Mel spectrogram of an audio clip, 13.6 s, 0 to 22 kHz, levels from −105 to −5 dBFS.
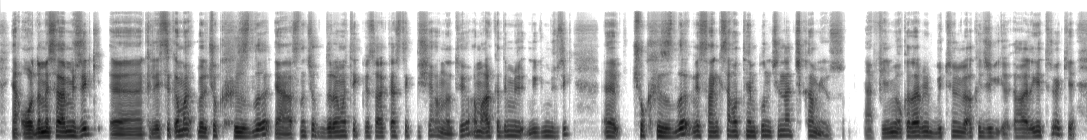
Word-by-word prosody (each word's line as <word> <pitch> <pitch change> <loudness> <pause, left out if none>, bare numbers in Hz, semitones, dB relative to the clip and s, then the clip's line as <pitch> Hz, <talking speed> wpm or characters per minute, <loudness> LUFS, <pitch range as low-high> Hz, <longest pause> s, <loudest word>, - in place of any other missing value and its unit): Ya, - - +2
orada 105 +2 +6
mesela 120 +2 +8
müzik, 160 +6 +3
eee, 85 -1 +2
klasik 105 +1 -2
ama, 155 +3 +3
böyle, 120 -2 +3
çok 140 +1 -5
hızlı. 120 +8 +3
Yani, 95 -2 +1
aslında 130 +8 -5
çok 125 -5 -7
dramatik 125 +1 0
ve 125 - -3
sarkastik 125 +1 -4
bir - - -14
şey 140 +3 -8
anlatıyor 115 - -4
ama 130 -2 -1
arkada 125 +2 -1
mü 135 -1 -2
bir 115 +3 -5
müzik, 130 +7 -6 0.4
eee, - - +2 0.2
çok - - -4
hızlı 120 +6 +4
ve, 135 - 0
sanki, 125 -1 -2
sen 140 - -3
o 130 0 0
temponun 130 +1 -2
içinden 145 +3 -4
çıkamıyorsun. 115 - -6 0.2
Yani, 80 - -10
filmi 110 +3 -1
o 110 - -2
kadar 125 +1 +3
bir 120 -4 -2
bütün 125 +3 -4
ve - - +2
akıcı 115 -1 -4 0.2
h - - -8
hâle 110 +1 0
getiriyor 170 +8 -3
ki, - - -7
125 Hz, 205 wpm, -22 LUFS, 115-135 Hz, 0.4 s, mesela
